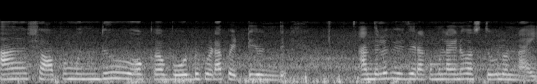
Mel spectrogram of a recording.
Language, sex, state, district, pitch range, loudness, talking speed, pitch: Telugu, male, Andhra Pradesh, Srikakulam, 225-245 Hz, -15 LUFS, 155 wpm, 235 Hz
